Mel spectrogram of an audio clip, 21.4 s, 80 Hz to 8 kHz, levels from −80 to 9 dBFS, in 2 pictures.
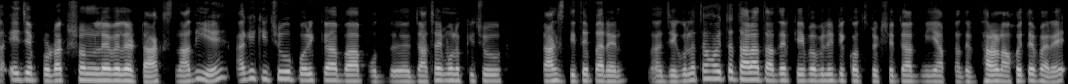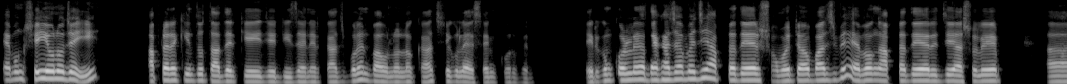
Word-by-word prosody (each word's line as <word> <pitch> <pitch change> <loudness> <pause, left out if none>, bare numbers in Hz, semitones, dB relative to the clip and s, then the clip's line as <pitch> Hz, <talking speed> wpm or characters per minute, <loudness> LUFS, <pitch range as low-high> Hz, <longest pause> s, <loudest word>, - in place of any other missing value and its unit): এই 190 - -1
যে 195 - +3
প্রোডাকশন 175 +2 0
লেভেলের 175 -2 +6
টাস্ক 145 +2 0
না 150 - +1
দিয়ে 170 -6 -1 0.3
আগে 200 +6 -1
কিছু 210 +1 -4 0.2
পরীক্ষা 175 +1 0
বা 160 - +4 0.2
পদ্ধ 145 -1 -11 0.2
এ - - -1
যাচাইমূলক 175 +3 0
কিছু 165 +1 -5 0.5
টাস্ক 160 +1 +1
দিতে 160 +2 -1
পারেন। 155 -2 +1 0.4
আ - - -4
যেগুলোতে 170 +7 -3
হয়তো 220 0 +1
তারা 195 0 +6
তাদের 175 +1 +1
ক্যাপাবিলিটি 170 0 -1
কতটুক 160 -1 -4
সেটা 160 0 -3 0.2
নিয়ে 155 +1 -4
আপনাদের 145 0 -10
ধারণা 160 -2 +3
হইতে 165 +1 +1
পারে 140 -3 0 0.2
এবং 205 +3 -3
সেই 210 +2 +5
অনুযায়ী 205 -8 +3 0.7
আপনারা 180 +1 +4
কিন্তু 175 -1 -3
তাদেরকে 150 0 -1
এই 140 - -3
যে 145 - -1
ডিজাইনের 140 0 -5
কাজ 140 -1 -4
বলেন 185 +3 0
বা 155 - +2
অন্যান্য 140 0 -4
কাজ 140 +2 -3
সেগুলা 145 -2 -4
অ্যাসাইন 130 +2 -6
করবেন। 120 -3 -17 0.6
এরকম 155 +5 -3
করলে 185 +2 +4 0.2
দেখা 190 +1 +3
যাবে 205 +1 +2
যে, - - +4
আপনাদের 180 -2 +5 0.2
সময়টাও 165 +3 +2
বাঁচবে 180 +7 0
এবং 180 +2 +4 0.2
আপনাদের 170 +1 +4 0.2
যে 165 - +1
আসলে 160 +1 0 0.6
আ - - -2
165 Hz, 170 wpm, -22 LUFS, 150-180 Hz, 0.7 s, লেভেলের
